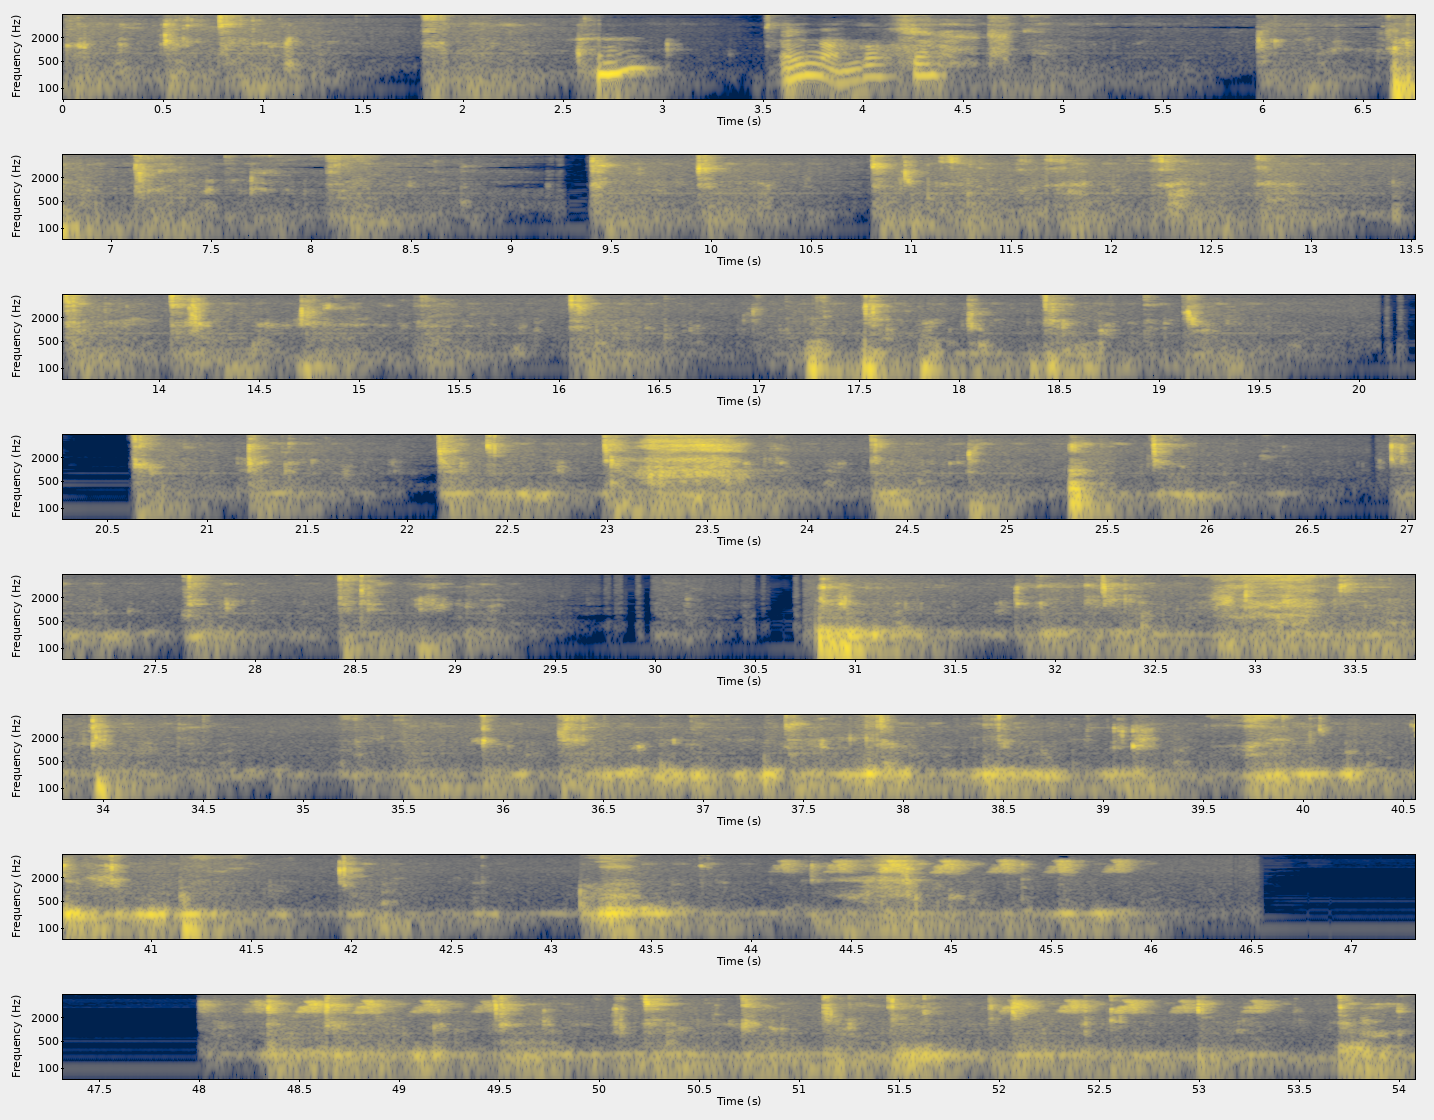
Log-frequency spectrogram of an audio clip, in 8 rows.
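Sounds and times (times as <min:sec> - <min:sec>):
chewing and wet mouth smacks: 0:35.2 - 0:42.2, 0:49.5 - 0:52.2.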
